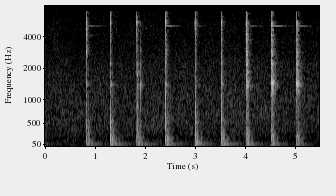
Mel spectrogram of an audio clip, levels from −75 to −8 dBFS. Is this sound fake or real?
real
